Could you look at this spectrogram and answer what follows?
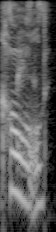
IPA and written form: koʊld (cold)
